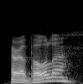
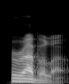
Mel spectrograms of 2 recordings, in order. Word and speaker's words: parabola: a what is this how is pronounced parabola parabola almost why is my stress always wrong kind of funny yeah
